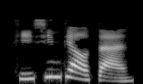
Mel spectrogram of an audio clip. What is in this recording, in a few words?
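"提心吊胆", Mandarin Chinese; hsk; chinese-flashcards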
